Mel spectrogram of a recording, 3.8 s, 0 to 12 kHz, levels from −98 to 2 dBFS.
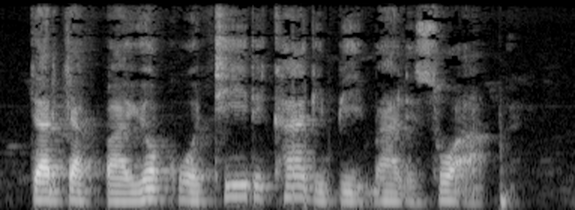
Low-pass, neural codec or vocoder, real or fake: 10.8 kHz; none; real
